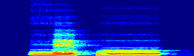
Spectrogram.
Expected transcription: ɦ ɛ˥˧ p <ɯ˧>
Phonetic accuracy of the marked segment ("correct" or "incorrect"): incorrect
